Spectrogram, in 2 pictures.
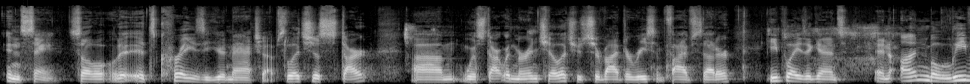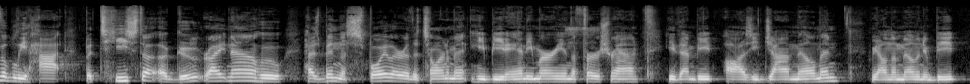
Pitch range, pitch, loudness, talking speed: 120-140 Hz, 130 Hz, -13 LUFS, 180 wpm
